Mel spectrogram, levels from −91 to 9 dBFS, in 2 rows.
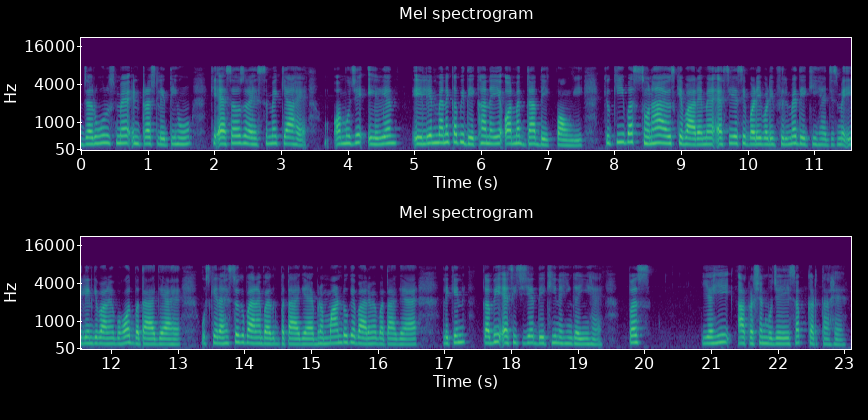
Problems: none marked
